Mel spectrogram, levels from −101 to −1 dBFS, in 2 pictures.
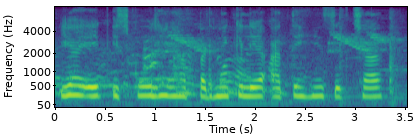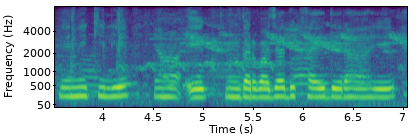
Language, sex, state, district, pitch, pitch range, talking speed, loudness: Hindi, female, Chhattisgarh, Sarguja, 230 Hz, 215-235 Hz, 180 wpm, -24 LUFS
